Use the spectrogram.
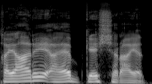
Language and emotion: Urdu, neutral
